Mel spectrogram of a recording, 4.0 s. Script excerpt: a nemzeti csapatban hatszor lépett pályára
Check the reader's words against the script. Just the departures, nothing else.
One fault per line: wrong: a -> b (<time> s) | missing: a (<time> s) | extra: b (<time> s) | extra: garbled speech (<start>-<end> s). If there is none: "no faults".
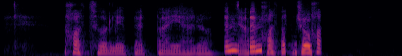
missing: nemzeti csapatban (0.7 s)
extra: garbled speech (2.2-3.2 s)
